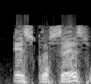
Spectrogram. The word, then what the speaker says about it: escocés: The words that end in S, some of the words that end in S are escocés, which means Scottish. That will carry an accent on the last E, because it ends in S.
